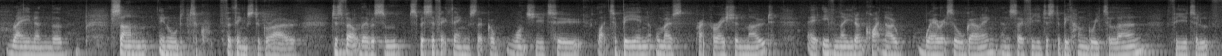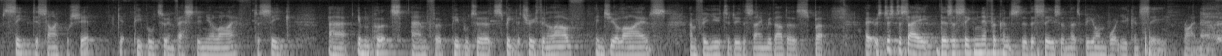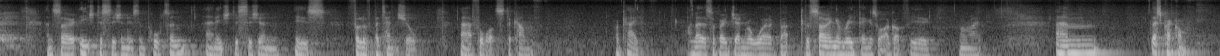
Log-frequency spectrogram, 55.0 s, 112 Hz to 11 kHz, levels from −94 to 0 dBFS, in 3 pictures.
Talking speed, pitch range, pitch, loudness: 165 wpm, 115-135 Hz, 125 Hz, -32 LUFS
